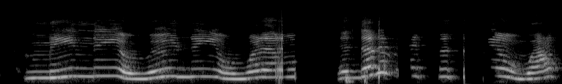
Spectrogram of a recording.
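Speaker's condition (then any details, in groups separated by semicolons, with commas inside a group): Cerebral palsy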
